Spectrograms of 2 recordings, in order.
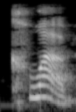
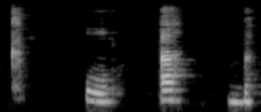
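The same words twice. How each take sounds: First: Said in the usual way. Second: CLUB split into four sounds; k... l... uh... b, each alone; sounded out phonemes. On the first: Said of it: "breaking down those words". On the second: Shown as a demonstration. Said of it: "breaking down those words into their sounds".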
